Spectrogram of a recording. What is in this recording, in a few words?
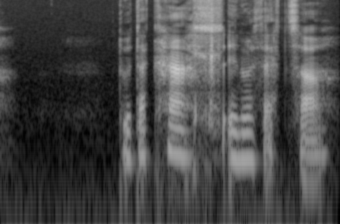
"call", Welsh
